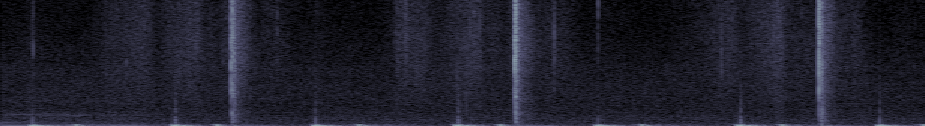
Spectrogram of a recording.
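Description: Heartbeat sound effect: a low double thump repeating about once a second, with a sharp click about every two seconds over it.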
